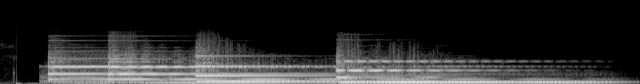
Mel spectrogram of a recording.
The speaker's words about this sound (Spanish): Atención a la red deportiva de emisoras amigas de Radio Portales. Al toque de gong, sírvanse conectar.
